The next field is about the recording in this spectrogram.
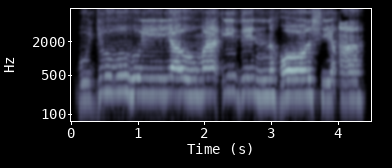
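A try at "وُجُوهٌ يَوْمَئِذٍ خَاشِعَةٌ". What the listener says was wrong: Kho-nya agak dalam sedikit, Bu. Jangan huruf H yang nyama jadi kho. Jangan khashi'ah. Khashi'ah bukan. Khashi'ah.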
